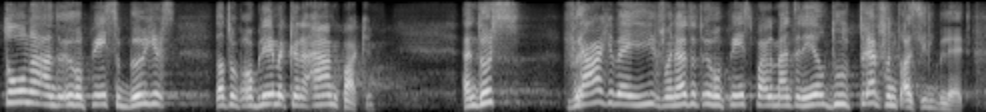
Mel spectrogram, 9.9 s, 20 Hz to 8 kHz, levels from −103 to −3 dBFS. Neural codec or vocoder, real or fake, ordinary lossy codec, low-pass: codec, 16 kHz, 2 kbps, X-Codec, HuBERT features, trained on balanced general audio; fake; none; 7.2 kHz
